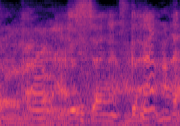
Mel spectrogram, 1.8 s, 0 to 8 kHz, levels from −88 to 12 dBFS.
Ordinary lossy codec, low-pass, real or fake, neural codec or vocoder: none; none; fake; codec, 16 kHz, 1 kbps, FreqCodec, larger model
